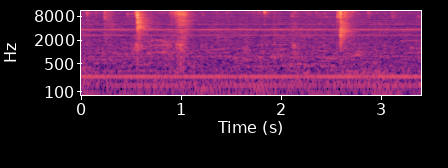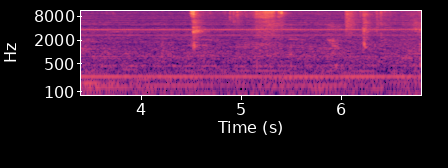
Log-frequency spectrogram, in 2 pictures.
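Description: Close-up eating sounds of fish curry and rice eaten by hand: wet chewing and mouth noises with a few scattered sharp clicks, over a steady low hum.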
